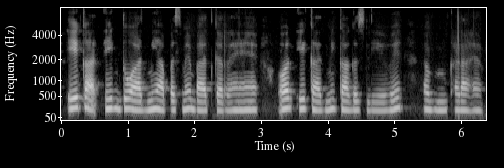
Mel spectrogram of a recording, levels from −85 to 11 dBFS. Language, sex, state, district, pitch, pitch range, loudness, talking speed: Hindi, female, Uttar Pradesh, Varanasi, 190 Hz, 185-215 Hz, -19 LUFS, 190 wpm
